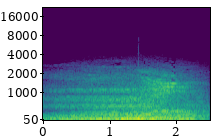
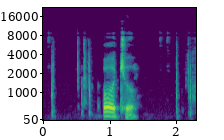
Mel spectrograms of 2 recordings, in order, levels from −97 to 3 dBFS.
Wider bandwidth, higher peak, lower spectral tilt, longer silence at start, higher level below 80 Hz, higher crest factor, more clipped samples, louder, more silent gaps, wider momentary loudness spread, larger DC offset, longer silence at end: second, 2.6 kHz vs 9.4 kHz; about the same, 0 dBFS vs -2 dBFS; first, -14.5 dB/octave vs -3.5 dB/octave; second, 0 s vs 0.15 s; first, -16 dBFS vs -66 dBFS; about the same, 16 dB vs 18 dB; neither; about the same, -18 LUFS vs -16 LUFS; neither; second, 11 LU vs 25 LU; neither; second, 0 s vs 0.9 s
